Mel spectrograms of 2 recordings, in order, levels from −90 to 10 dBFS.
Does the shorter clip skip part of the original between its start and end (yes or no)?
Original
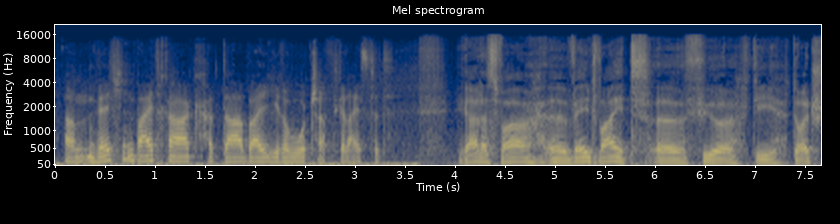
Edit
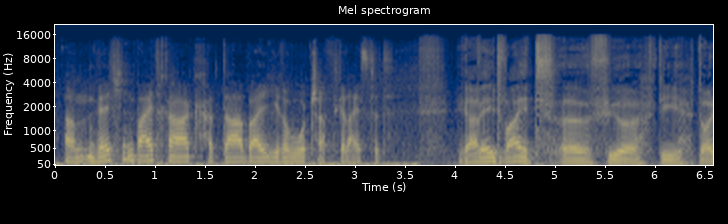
yes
